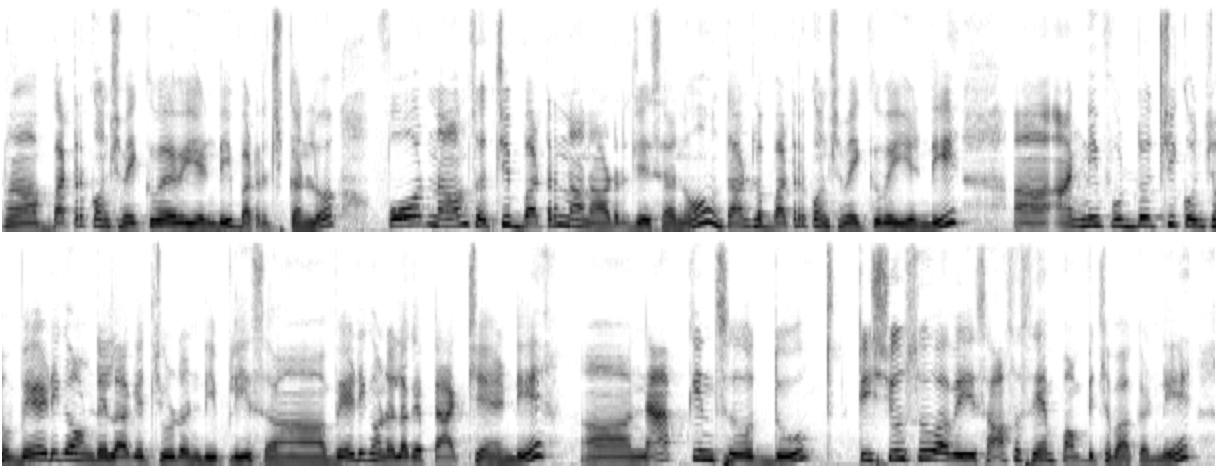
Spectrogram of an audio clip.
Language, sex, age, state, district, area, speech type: Telugu, female, 60+, Andhra Pradesh, Chittoor, rural, spontaneous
